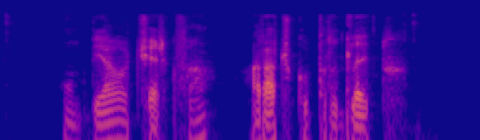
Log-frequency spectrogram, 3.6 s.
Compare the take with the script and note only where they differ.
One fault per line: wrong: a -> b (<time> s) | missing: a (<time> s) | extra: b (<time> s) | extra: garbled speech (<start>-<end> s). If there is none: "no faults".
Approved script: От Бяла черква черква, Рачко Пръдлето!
missing: черква (1.6 s)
